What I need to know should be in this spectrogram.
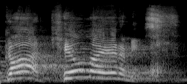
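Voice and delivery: loud, high acted cry to God; raw outburst. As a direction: blurt it out at full voice, unfiltered. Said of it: "raw, and honest".

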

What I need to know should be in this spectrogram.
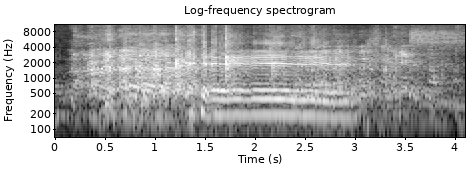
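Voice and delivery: big burst of laughter; loud laugh. Real, not acted. Laughs at own joke.

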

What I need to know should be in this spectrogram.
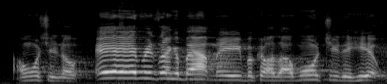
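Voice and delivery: loud, high show-off voice; crowing for everyone's attention; boastful poster. Acted. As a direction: brag at full volume, stretching the words out. Acting out boastful Facebook posters.

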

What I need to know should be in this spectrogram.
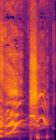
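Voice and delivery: sudden high squealing laugh. Real, not acted. Reacting to friend's line.

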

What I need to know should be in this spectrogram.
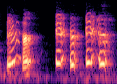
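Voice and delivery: high, slow dolphin squeaks; dolphin clicks. Shown as a demonstration. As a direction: chirp like a dolphin. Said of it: "like that. That's my dolphin".

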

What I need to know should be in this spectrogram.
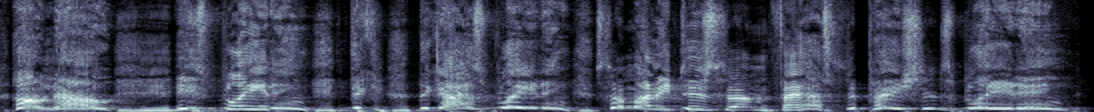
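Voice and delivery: high, loud frantic yelling, hammed-up panic; panicked shout. Imagined surgeon yelling as the patient bleeds, loud, high panicked shout. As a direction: shout it like a surgeon losing his cool. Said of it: "and he goes".

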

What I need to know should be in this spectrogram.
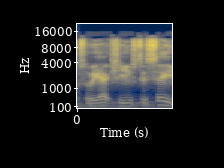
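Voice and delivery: normal talking voice

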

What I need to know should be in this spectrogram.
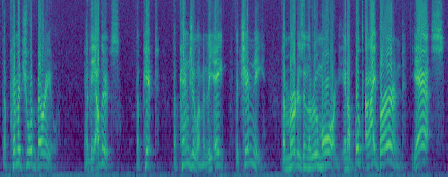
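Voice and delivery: high, loud, mounting excitement; gasping realisation. A narrator's reading. Garrett recognises the books he burned, gasping and agitated. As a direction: list them in agitated recognition, pitched high. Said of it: "gasped the investigator of moral climates".

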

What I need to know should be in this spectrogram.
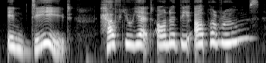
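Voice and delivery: lightly put-on eager interest; a hint of the simpering partner; mock polite inquiry. A narrator's reading. Tilney quizzing Catherine in mock formality.

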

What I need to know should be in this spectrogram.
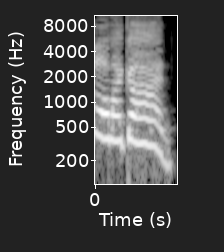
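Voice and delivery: sudden high, loud mock shriek; shocked shriek. Adventurer seeing a companion hit by the gorgon, shrieking in mock shock. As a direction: squeal it like a startled adventurer.

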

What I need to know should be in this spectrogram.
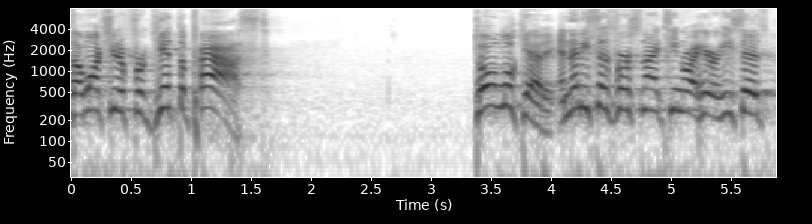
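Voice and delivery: high, loud, slowed preaching cadence; full-force preaching. Acted. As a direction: preach it out to the church.

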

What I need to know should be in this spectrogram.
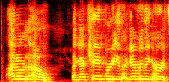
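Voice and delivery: very high, whiny mock panic; retold panic. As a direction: replay a kid's panic attack in a squeaky-high voice. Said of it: "had a panic attack".

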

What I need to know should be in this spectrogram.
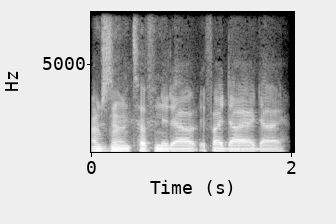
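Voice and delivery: low, soft, quick aside to himself; quiet resignation. Retold or imitated. Sick passenger privately deciding to tough it out, quietly resigned. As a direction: trail down into a subdued, resigned murmur.

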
